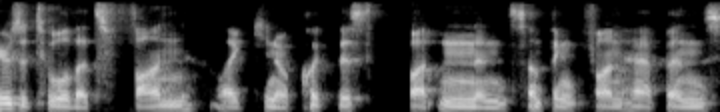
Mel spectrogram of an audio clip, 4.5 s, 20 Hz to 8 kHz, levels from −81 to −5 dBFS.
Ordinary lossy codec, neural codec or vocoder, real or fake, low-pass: MP3, 64 kbps; none; real; 7.2 kHz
